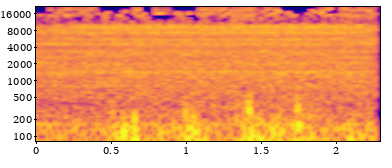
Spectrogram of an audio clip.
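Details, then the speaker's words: 2005 BMW E46 330i ZHP after replacing a rattling DISA valve: petrol engine idles with a low, steady rumble, nice and quiet, rattle gone. "nice and quiet now the zp is back on the road"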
